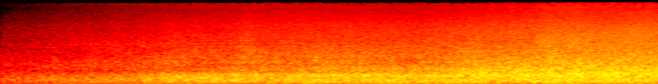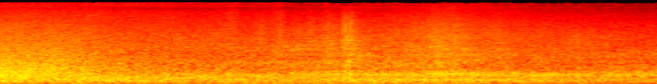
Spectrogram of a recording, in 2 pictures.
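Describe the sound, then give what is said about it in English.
Ocean surf rushes and breaks on a beach in a steady, hissing wash, swelling loudly over the first few seconds and then settling into continuous roar, with no voices present. “the beach was the one, you know, saving grace”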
